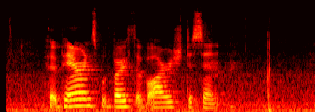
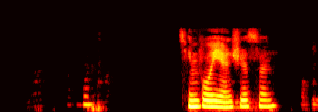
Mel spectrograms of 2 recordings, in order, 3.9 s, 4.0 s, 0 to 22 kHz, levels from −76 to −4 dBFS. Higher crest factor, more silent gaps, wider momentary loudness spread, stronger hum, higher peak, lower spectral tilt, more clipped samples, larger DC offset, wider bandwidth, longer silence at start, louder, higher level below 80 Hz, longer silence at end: about the same, 18 dB vs 18 dB; neither; about the same, 21 LU vs 21 LU; neither; second, -10 dBFS vs -2 dBFS; about the same, -4.5 dB/octave vs -5 dB/octave; neither; neither; first, 16 kHz vs 7.8 kHz; second, 0.05 s vs 1.05 s; second, -26 LUFS vs -16 LUFS; first, -44 dBFS vs -60 dBFS; about the same, 0 s vs 0 s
